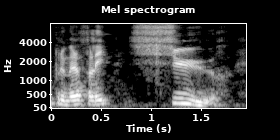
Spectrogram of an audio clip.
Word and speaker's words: sur: Então, por isso que o primeiro eu falei sur. E o R é um pouquinho pronunciado, tá?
